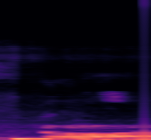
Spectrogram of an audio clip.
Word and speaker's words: নমঃ: অর্থের পর্যায়ে তারপর ধরুন এই যে বিসর্গ উচ্চারণ না করি তাহলে তার অর্থ পাল্টে যায় আমরা জানি যে নমঃ শব্দে কৃষ্ণায় নমঃ ইত্যাদি নমহ না বললে নমঃ বলি নম একটি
